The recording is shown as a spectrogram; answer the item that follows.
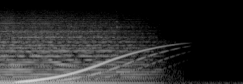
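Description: The closing chord of a TV drama's theme music rings out while a sound effect glides steeply upward in pitch over it. Both fade away together shortly before the end.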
